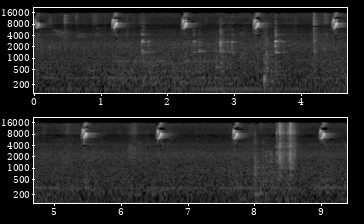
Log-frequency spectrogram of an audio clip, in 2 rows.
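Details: Olive-backed sunbird on day 16 of feeding its young, recorded 3 October 2019: very high, thin chips repeated about once a second over a soft hiss, with faint low rustling between them.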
